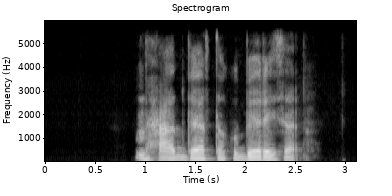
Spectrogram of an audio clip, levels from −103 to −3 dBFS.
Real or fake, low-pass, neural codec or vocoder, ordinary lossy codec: fake; 5.4 kHz; codec, 16 kHz, 16 kbps, FreqCodec, smaller model; none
